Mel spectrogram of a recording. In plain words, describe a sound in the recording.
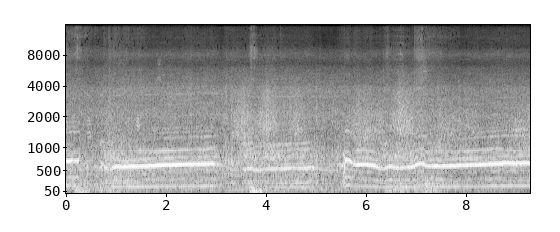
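A sports car engine roars at high revs, shifting gears as it speeds along.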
